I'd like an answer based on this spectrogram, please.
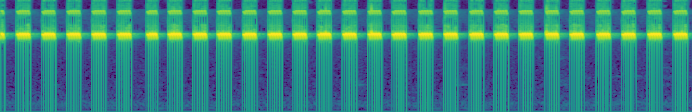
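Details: Male cricket calling on a summer evening: shrill, evenly timed chirps, about four per second for seven seconds, each a short ringing pulse, with nothing else audible.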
